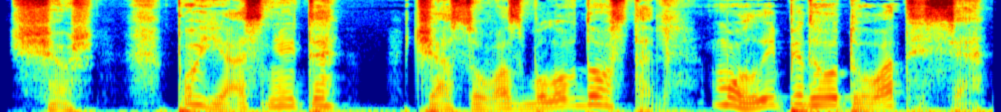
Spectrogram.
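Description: A man's voice: a little high, big pitch swings, moderate pace, a little mellow, no room sound, studio quality, pitched above the performer's own voice. Overbearing young woman, raised voice, mocking, as a male narrator puts her on. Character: domineering sharp-tongued young woman.

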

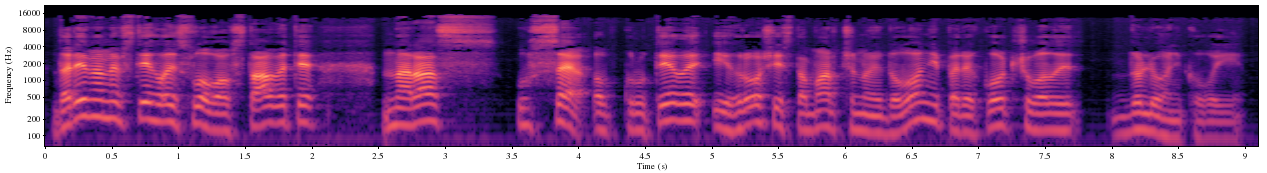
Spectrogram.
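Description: A man narrating an audiobook in an expressive storytelling manner. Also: fairly high pitch, normal speed. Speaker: audiobook reader. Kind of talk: scripted narration.

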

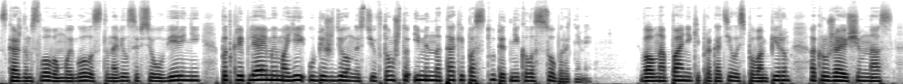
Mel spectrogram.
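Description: A woman's voice: sits low, steady tone, brisk, dark tone, clear, resonant tone, no room sound, studio quality. Woman narrating a dramatic audiobook. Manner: dramatic first-person reading.

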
